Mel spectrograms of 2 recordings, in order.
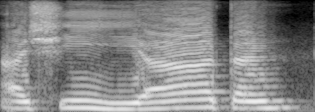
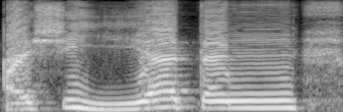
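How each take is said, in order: First: The short vowels are drawn out and distorted. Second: The short vowels are said quickly and crisply. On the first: The speaker calls it wrong. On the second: The speaker calls it right.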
